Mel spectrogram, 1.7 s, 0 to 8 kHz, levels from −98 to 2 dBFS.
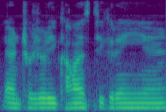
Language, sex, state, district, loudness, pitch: Hindi, male, Bihar, Sitamarhi, -31 LUFS, 125 Hz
